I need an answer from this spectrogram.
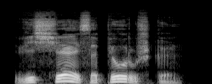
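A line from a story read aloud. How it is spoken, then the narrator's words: Gloomy. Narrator (Russian): мрачно сказал Немоляев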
